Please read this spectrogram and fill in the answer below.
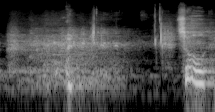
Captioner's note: audience laughing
